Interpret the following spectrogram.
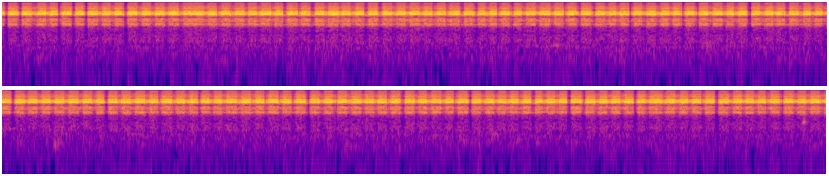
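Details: Cicadas in summer in Croatia sing a steady, high-pitched, unbroken buzzing drone with a fine rapid pulse.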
